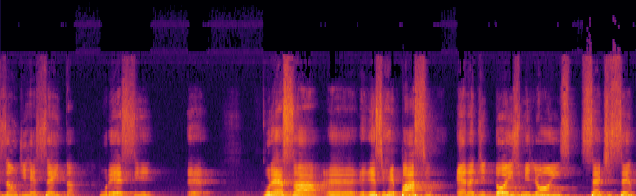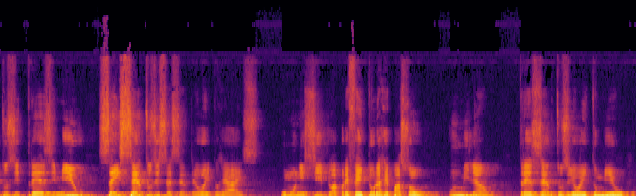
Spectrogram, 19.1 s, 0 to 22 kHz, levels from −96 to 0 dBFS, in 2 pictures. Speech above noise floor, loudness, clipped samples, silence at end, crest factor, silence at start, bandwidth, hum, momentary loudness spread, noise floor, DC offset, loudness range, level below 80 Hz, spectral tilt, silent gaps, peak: 38 dB; -20 LUFS; under 0.1%; 0 s; 20 dB; 0 s; 16.5 kHz; none; 14 LU; -58 dBFS; under 0.1%; 5 LU; -52 dBFS; -5 dB/octave; none; 0 dBFS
